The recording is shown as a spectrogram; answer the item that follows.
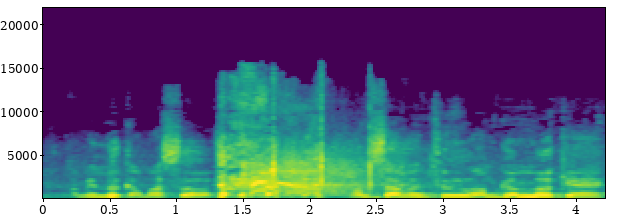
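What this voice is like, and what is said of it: Cameroonian accent. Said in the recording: “women usually love my accent because I'm from Cameroon in Africa”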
